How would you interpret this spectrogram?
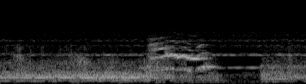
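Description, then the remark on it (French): A cat meows once in a drawn-out, rising and falling cry, heard clearly over a steady hum of background game music and ambience. “Comme ici, dans l'inconscient du rat, se trouve la réponse pour éviter le chat.”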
